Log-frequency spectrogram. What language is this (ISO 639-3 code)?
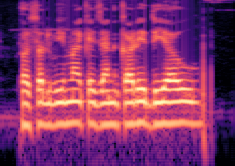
mag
